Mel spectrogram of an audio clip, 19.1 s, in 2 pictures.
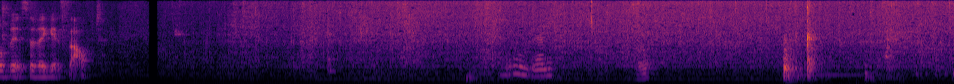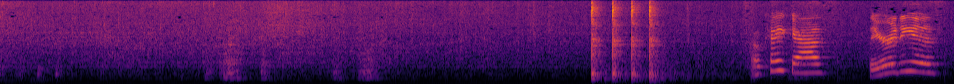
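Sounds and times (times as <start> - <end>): food sizzling in a skillet: 1.6 - 19.0
spatula scraping a pan: 2.3 - 6.6, 8.2 - 10.7, 11.5 - 13.6.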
